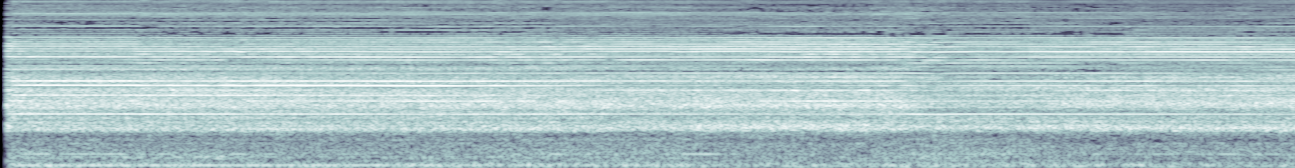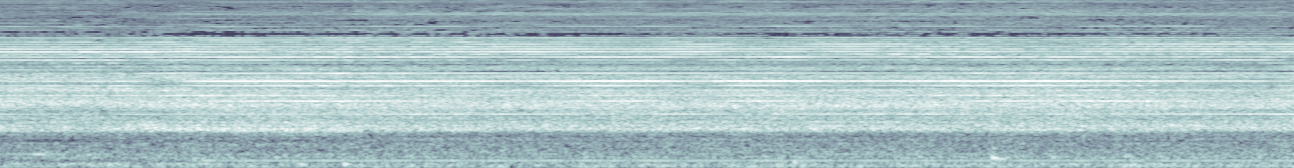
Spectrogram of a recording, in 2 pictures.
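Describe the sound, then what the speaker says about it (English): A heat gun runs continuously with a steady, loud fan whir and high electric hum, its pitch shifting slightly partway through. "heat gun's much hotter than a dryer"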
